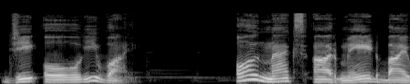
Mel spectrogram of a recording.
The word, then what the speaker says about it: GUI: computer with a graphical user interface or GUI pronounced g-o-e-y all Macs are made by one company Apple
